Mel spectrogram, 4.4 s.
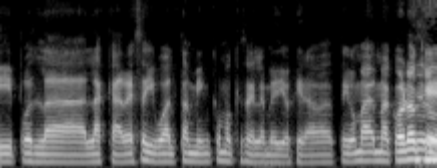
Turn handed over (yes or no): no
